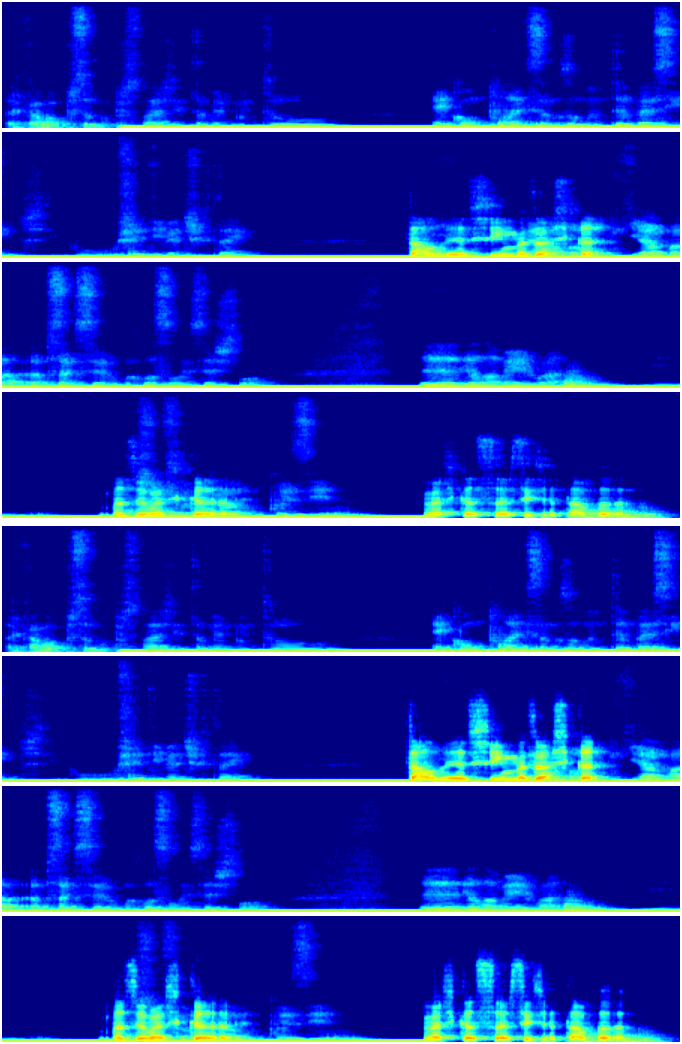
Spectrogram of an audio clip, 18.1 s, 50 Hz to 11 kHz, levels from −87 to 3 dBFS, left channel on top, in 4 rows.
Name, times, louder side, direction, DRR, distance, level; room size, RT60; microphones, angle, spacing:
voice 1, 0.0-2.2 2.9-6.2 7.3-7.6 8.0-10.8 11.1-13.9 14.3-15.9 17.3-17.9, equal, 5° right, 4.3 m, -45 dB
sound 1, 0.8-16.5, left 1 dB, 70° left, 0.7 m, -35 dB
voice 2, 7.2-8.5 14.3-15.1 16.4-17.6, right 4 dB, 80° right, 0.6 m, -29 dB
14.0 x 7.2 x 6.0 m
head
